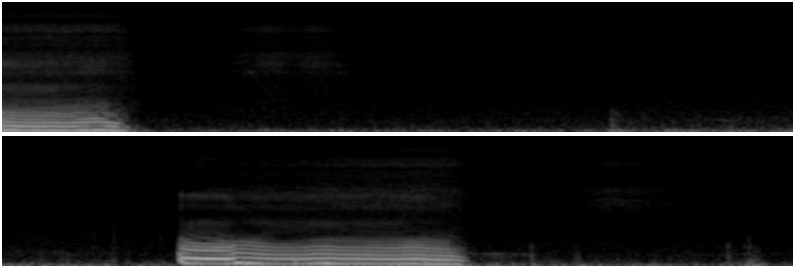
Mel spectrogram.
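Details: Pekingese dog snoring while asleep indoors, said to snore like a person: a short, harsh, harmonic-rich snore, then a quiet pause, then a longer rasping snore of about a second and a half.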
